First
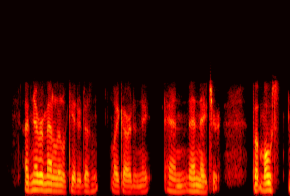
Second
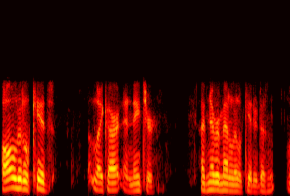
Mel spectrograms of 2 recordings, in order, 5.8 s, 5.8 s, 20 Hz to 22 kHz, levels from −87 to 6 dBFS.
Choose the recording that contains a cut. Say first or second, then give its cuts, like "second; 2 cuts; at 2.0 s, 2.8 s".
second; 1 cut; at 1.7 s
